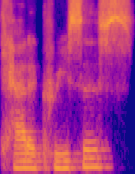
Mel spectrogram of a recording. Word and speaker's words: catachresis: Yeah, so only pronunciation is catachresis.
